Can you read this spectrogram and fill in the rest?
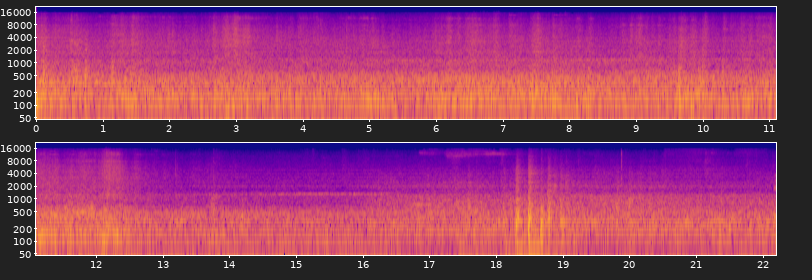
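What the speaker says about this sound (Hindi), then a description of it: "एक हमारी आज़ादी और दूसरी हमें क्रॉस कर रही है अभी दुरंतो एक्सप्रेस" Indian Railways Azad Hind Express running near Bilaspur while the Duronto Express passes on the adjacent line, a loud steady rolling rumble with rhythmic clickety-clack that thins out midway, followed by a brief clanking burst near the end.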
